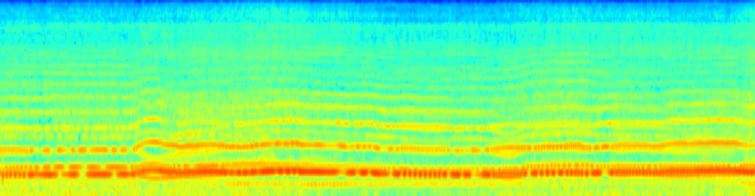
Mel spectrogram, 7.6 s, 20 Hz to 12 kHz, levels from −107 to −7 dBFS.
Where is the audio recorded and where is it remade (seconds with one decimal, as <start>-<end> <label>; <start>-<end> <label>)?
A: 0.0-0.5 remade; 0.5-7.6 recorded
